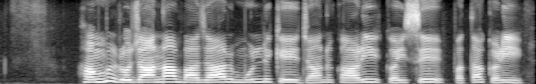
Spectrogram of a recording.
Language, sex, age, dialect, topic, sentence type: Magahi, female, 25-30, Western, agriculture, question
